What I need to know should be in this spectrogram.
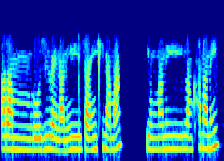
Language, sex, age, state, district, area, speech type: Bodo, female, 45-60, Assam, Kokrajhar, rural, conversation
